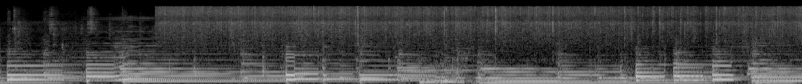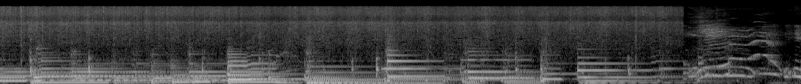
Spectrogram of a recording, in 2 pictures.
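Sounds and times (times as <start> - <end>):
rice sizzling in a wok: 0.0 - 0.9, 1.6 - 15.0
background music: 0.0 - 14.9
wooden spatula scraping: 1.6 - 15.0.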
